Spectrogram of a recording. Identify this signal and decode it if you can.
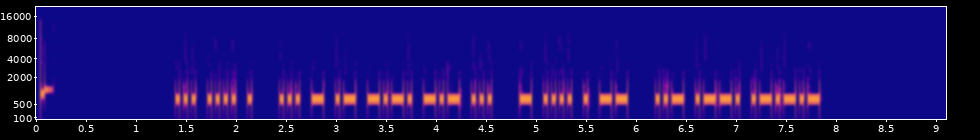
Morse code, heard as a keyed tone, about 30 wpm, 700 Hz. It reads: SHE STACKS THEM UP.
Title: Easy Phrases 30wpm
